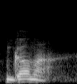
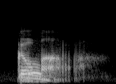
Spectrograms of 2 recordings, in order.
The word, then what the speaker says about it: Ngoma: N-G-O-M-A. And she's in Texas. – Do you pronounce it Guma? – Goma. – Goma. – Yeah. – Goma. Okay. All right.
